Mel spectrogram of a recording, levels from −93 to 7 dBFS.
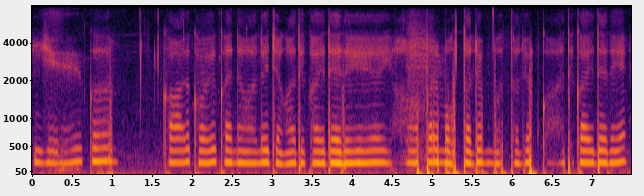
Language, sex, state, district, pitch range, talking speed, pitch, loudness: Urdu, female, Bihar, Kishanganj, 205-220 Hz, 160 wpm, 210 Hz, -21 LUFS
